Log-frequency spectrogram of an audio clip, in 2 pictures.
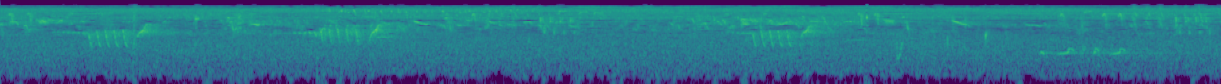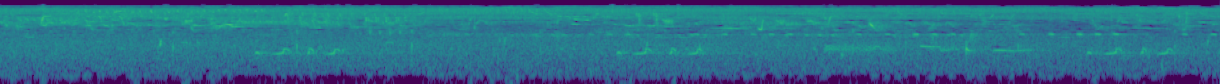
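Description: Outdoor nature ambience of many birds chirping and calling over a constant high insect drone. Several falling calls come early on, and in the second half a short group of lower notes recurs every few seconds.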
